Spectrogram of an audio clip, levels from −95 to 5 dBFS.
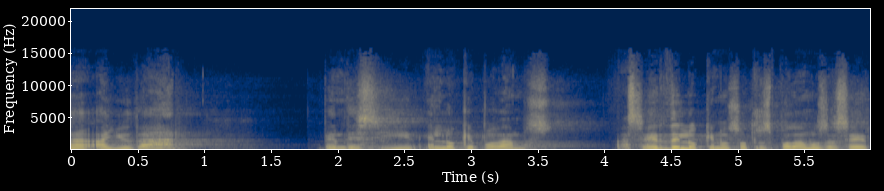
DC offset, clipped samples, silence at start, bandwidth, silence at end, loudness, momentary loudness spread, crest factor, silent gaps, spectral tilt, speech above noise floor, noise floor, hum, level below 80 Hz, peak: under 0.1%; under 0.1%; 0 s; 15 kHz; 0 s; -31 LUFS; 11 LU; 20 dB; none; -4.5 dB/octave; 41 dB; -71 dBFS; none; -76 dBFS; -12 dBFS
